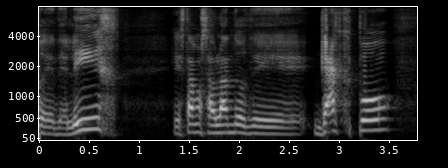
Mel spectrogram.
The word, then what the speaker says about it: Gakpo: Estamos hablando de Ligt, estamos hablando de Gakpo, que dicen que se pronuncia así, y luego lesiones físicas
